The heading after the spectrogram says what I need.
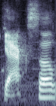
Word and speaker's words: JAXA: I think GYAXA. you're meant to say it like GAXA, like kind of like NASA.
